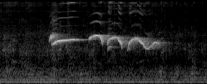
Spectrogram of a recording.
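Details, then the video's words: Orange-headed thrush in morning song, played to provoke other orange-headed thrushes into singing: one continuous high warbled phrase lasting about a second, wavering up and down before fading. "Anis merah Gacor Pagi hari - Merangsang emosi dan Birahi Anis Merah"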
